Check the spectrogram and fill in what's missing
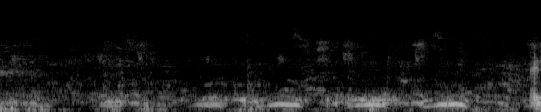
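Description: A pair of Madrasi pigeons, male and female, coo in a steady run of soft, repeated low calls, close by, with someone talking quietly now and then between the calls.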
